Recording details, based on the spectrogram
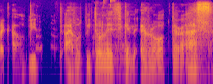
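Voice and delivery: quiet muttering under the breath. Asked whether they stutter while whispering, showing how: muttered under breath. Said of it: "it's kind of under my breath".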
